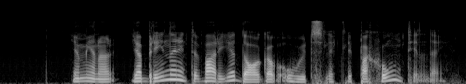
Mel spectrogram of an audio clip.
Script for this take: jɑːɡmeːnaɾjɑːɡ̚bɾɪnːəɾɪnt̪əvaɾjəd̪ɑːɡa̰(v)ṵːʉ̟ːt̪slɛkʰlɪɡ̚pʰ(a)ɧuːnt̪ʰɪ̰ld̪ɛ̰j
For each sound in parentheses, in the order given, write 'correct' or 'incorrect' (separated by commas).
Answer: correct, correct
